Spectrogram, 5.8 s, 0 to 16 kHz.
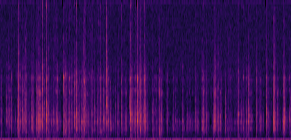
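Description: Fingertips type steadily on the keys of a black full-size plastic computer keyboard, producing a dense, continuous stream of sharp plastic clicks and clacks bright around 2 kHz. A low, steady hum sits underneath the typing for the whole clip.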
